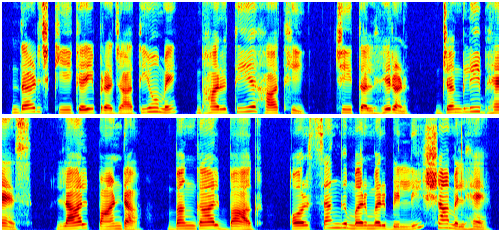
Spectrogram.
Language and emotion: Hindi, neutral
